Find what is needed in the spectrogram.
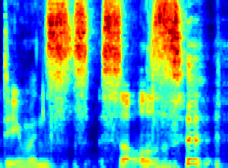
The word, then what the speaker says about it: Demon's Souls: It's so frustrating that it's called Demon's Souls. You have to have a distinct pause in order to actually say it.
